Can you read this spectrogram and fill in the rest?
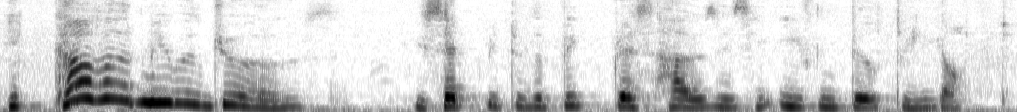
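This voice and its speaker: A woman's voice: on the high side, expressive, normal speed, mellow, breathy edge. An actress playing a wealthy older widow who talks about her family in a wry, confiding, gossipy way, in a radio drama. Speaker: Valentine Besson.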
